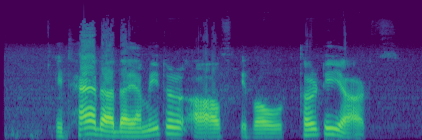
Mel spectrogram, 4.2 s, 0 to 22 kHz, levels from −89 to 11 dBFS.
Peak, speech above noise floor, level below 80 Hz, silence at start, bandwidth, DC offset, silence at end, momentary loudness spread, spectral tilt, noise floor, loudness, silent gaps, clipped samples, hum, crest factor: 0 dBFS; 33 dB; -60 dBFS; 0.55 s; 11.5 kHz; under 0.1%; 0.6 s; 14 LU; -5.5 dB/octave; -47 dBFS; -14 LUFS; none; under 0.1%; none; 16 dB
